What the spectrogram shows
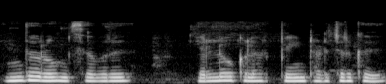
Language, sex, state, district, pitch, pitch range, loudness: Tamil, male, Tamil Nadu, Nilgiris, 165 Hz, 160-170 Hz, -13 LUFS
